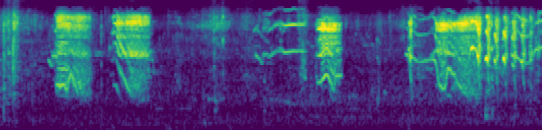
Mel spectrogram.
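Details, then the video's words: Babbler chicks in the wild, fed and defended by a parent, give harsh rasping bursts and twisting squeaks, ending in a rapid stuttering chatter. "Wild Babbler Bird Feeding And Protecting To Her Chicks"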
